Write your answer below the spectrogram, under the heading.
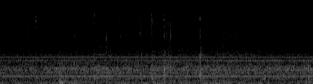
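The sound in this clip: Typing on a computer keyboard as a Bible verse is looked up during a church study session: many faint, quick key clicks in an uneven run, heard alone over a steady low background hum.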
